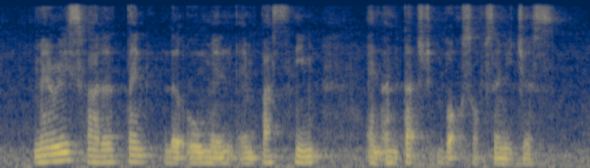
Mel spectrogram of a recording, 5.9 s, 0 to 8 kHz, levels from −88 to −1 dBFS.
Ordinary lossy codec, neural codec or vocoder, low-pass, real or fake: none; codec, 16 kHz, 8 kbps, FreqCodec, smaller model; 7.2 kHz; fake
